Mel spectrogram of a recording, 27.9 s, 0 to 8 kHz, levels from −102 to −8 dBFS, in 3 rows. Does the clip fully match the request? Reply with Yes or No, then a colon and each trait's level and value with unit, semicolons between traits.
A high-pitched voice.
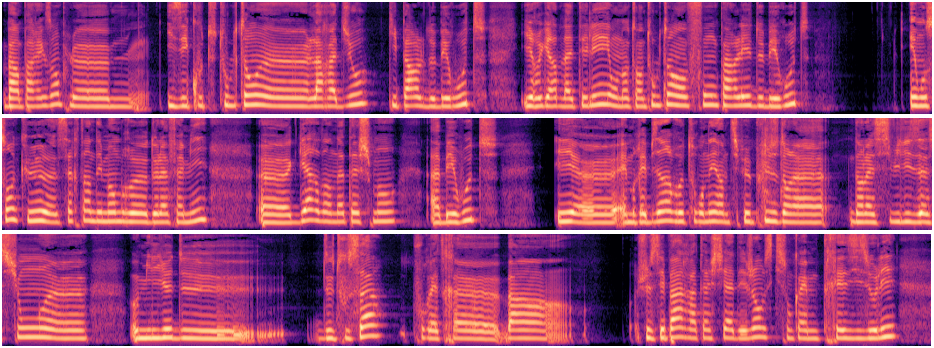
Yes: high, 230 Hz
